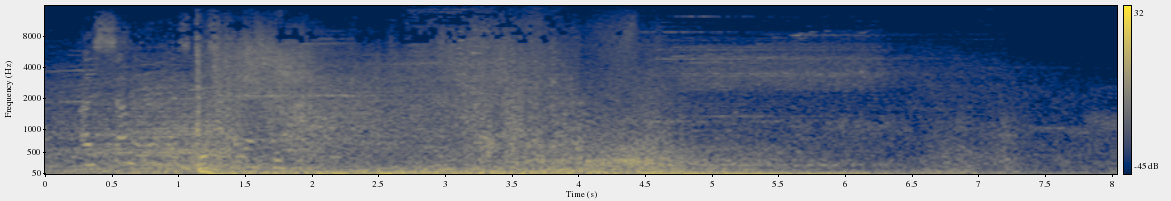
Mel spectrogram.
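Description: A building explodes with a loud rumbling blast.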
